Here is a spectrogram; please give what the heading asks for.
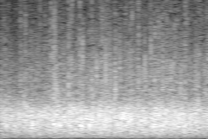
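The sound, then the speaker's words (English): Thousands of people applauding in a park outside an abbey: dense, continuous clapping that stays at an even, steady level throughout, with no single claps standing out. “Video footage shows thousands of people applauding in the park. Inside the Abbey, everyone applauds except the royal family.”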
